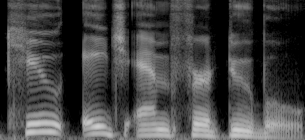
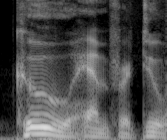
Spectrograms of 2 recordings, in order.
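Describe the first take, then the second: First: "Q H M for dubu" slowly, syllable by syllable; accepted variant. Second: "ku hem for dubu" with a syllable dropped; common mistake. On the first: Co-host giving another version, slow pronunciation demo. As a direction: draw out each part of "Q H M for dubu". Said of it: "and you'll hear". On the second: Co-host showing what to avoid, mispronunciation. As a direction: sound out "ku hem for dubu", shortened form. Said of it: "avoid the common mistake". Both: Shown as a demonstration.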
